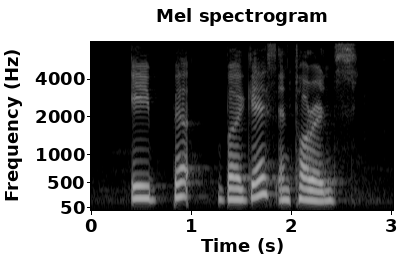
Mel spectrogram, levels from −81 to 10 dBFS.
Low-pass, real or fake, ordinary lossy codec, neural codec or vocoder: none; real; none; none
